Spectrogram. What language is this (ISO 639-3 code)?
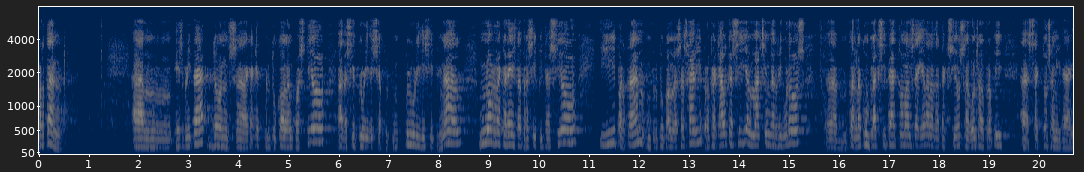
cat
